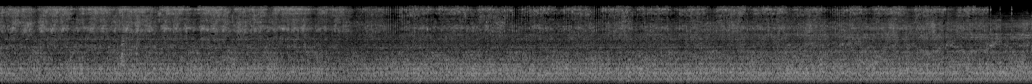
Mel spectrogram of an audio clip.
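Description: A fishing boat's engine running steadily: a constant hum with a hiss over it.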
